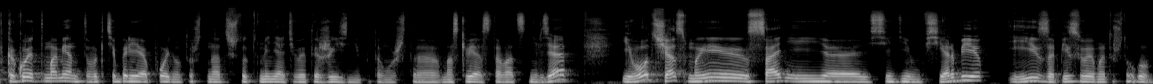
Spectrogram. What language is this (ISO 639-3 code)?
rus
